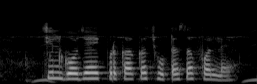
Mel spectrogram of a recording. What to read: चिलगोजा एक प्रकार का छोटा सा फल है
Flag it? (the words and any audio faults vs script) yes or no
no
